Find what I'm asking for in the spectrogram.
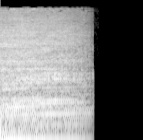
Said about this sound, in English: was that a moped that just drove by?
